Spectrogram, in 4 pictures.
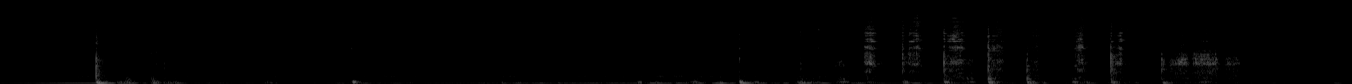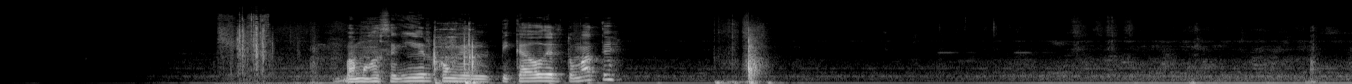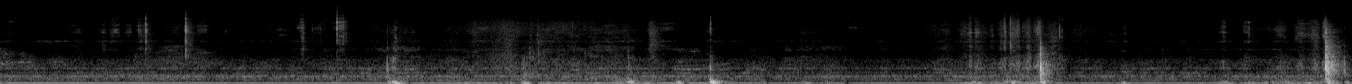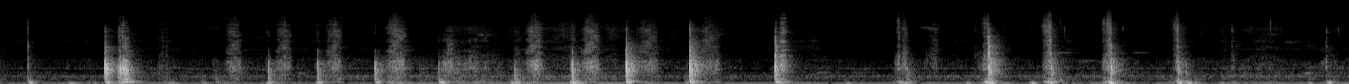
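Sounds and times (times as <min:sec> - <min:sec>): knife chopping on cutting board: 0:20.6 - 0:21.3, 0:36.6 - 0:37.7, 0:39.5 - 0:40.6, 0:41.5 - 0:48.6, 0:49.5 - 0:53.0
knife slicing tomato: 0:36.4 - 0:37.8, 0:41.6 - 0:48.6, 0:49.5 - 0:53.2.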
